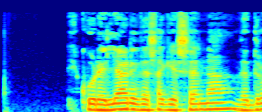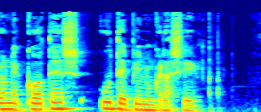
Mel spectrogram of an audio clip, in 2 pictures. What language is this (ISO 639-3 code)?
ell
